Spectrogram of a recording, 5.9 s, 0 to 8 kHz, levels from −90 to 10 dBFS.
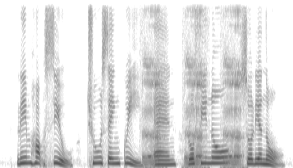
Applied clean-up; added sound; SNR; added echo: none; Burping, eructation; 8 dB; none.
